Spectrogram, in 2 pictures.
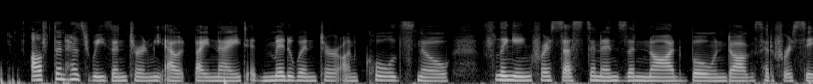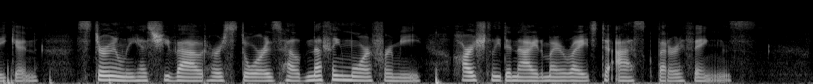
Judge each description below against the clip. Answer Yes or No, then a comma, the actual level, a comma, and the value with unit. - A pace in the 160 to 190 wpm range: No, average, 150 wpm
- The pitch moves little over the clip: Yes, narrow, 1.6 semitones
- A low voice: No, medium, 175 Hz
